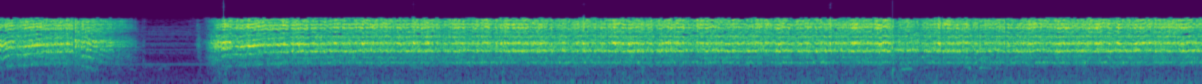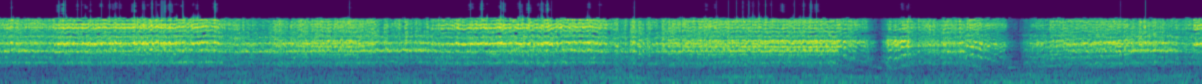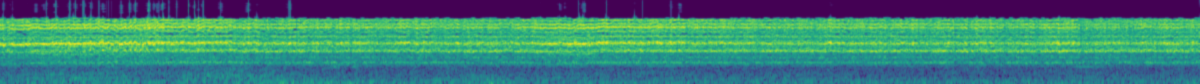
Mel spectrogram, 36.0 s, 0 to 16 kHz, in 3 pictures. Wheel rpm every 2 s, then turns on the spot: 70, 170, 230, 230, 240, 230, 220, 220, 220, 220, 160, 150, 220, 230, 230, 230, 230, 230.
none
